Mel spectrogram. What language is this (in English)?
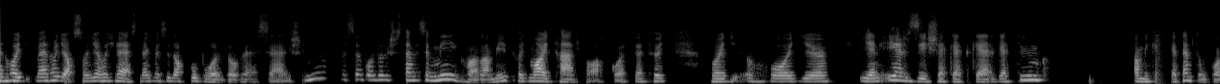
Hungarian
